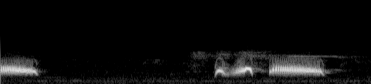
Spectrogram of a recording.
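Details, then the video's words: Spotted dove kept as a decoy, in driving-coo style: the tail of one long coo, a pause, then a quick double-looped note and a long, even, hoarse coo. "chim cu gáy thúc gù/ chim cu gáy mồi có giọng bài bản/ cu đất thúc gù"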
